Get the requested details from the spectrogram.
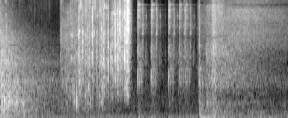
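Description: A rifle fires a few quick shots.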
